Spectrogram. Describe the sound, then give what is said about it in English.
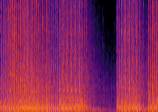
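Machine guns firing at a shooting range as shooters lying prone try to hit targets to qualify: loud, continuous rapid-fire bursts that drop off briefly, then resume sharply, with another short break before a final burst. “The kicking, hard-to-aim machine guns they're partly draped over, trying to hit enough targets to qualify with the weapon.”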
